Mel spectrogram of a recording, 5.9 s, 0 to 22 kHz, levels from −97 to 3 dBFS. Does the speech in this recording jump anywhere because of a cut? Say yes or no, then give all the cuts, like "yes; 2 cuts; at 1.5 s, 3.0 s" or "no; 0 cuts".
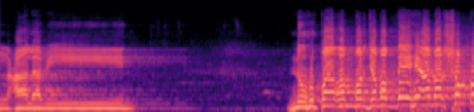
no; 0 cuts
